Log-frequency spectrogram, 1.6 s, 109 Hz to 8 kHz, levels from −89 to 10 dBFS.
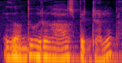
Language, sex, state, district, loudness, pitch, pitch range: Tamil, female, Tamil Nadu, Kanyakumari, -17 LUFS, 160 Hz, 150-165 Hz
